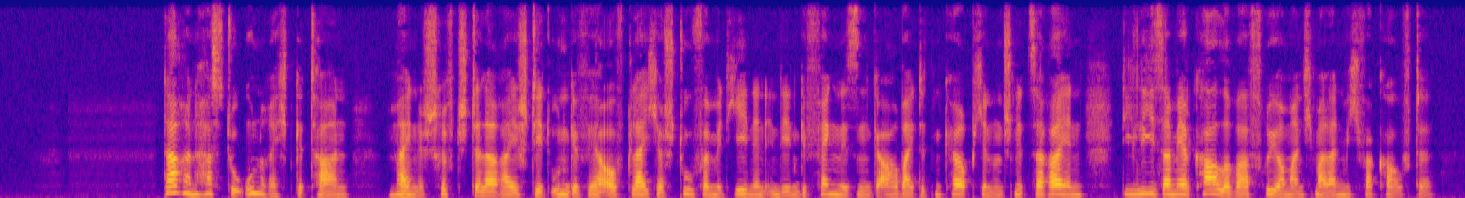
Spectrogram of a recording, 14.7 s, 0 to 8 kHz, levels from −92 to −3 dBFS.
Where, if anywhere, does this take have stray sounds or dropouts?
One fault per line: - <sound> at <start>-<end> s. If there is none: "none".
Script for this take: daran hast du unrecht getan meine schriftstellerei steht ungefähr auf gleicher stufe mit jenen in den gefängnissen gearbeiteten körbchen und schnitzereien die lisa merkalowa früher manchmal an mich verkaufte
none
